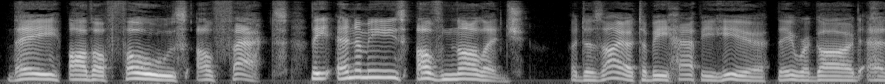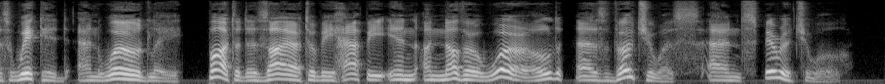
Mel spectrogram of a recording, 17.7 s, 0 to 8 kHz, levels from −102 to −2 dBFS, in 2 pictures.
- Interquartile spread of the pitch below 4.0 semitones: No, average, 4.7 semitones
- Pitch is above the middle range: No, medium, 150 Hz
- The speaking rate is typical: No, slow, 120 wpm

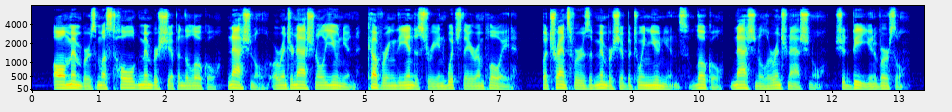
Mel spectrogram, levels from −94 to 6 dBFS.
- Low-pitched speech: Yes, very low, 95 Hz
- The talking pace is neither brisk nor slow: Yes, average, 150 wpm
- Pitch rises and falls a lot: No, average, 3.0 semitones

